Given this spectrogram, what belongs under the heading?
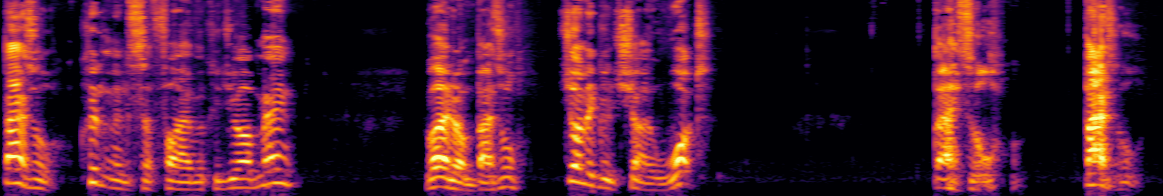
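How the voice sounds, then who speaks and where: A man playing a chummy upper-class English gentleman with a plummy, clipped manner. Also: fairly high pitch, very animated, unhurried, long pauses, slightly rough, heavily acted. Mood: jovial.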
